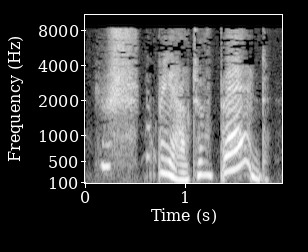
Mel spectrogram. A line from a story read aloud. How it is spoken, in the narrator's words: I exclaimed, still groggy with sleep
